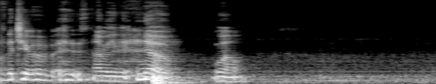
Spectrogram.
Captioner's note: thudding noise from neighbours next door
